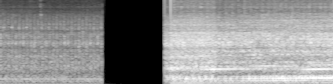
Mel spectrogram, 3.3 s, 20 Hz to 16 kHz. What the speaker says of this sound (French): Vous entendez le bruit du moteur. Ouais. Là, c'est typique des J5 et des C25.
